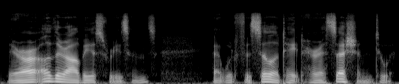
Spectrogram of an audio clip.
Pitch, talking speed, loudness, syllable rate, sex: 90 Hz, 180 wpm, -21 LUFS, 7.0 syllables/s, male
